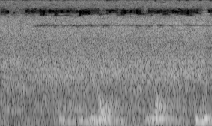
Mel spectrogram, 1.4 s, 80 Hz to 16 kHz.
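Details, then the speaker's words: Fetal heartbeat on Doppler ultrasound at a first antenatal check, about 2 months of pregnancy; the doctor calls the heartbeat regular and normal. "หัวใจเสียงเพิ่นบ่อันนี้เสียงหัวใจจ้ะอืเห็นมขึ้นหัวใจสม่ำเสมอดีถ้าอย่างงั้นถือว่าโอเค"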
